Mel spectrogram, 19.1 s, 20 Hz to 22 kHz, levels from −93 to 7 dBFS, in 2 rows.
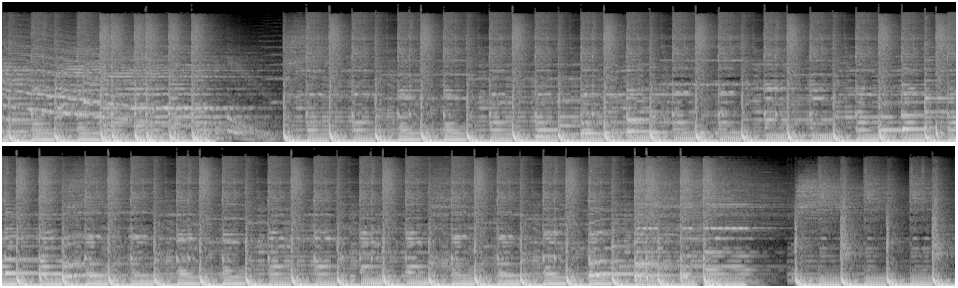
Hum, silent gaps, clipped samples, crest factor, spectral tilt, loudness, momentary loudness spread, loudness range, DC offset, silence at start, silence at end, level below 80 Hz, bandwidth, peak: none; none; under 0.1%; 12 dB; -5.5 dB/octave; -14 LUFS; 3 LU; 1 LU; under 0.1%; 0 s; 0 s; -16 dBFS; 16.5 kHz; 0 dBFS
